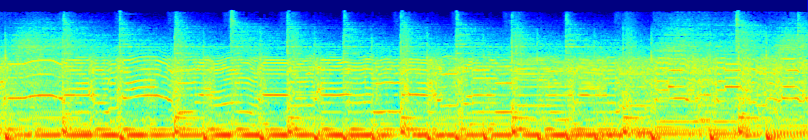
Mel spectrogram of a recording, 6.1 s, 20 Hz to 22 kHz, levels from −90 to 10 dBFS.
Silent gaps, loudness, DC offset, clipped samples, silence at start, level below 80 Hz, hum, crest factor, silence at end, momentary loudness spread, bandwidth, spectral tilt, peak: none; -11 LUFS; under 0.1%; under 0.1%; 0 s; -20 dBFS; none; 10 dB; 0 s; 1 LU; 16 kHz; -5 dB/octave; 0 dBFS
